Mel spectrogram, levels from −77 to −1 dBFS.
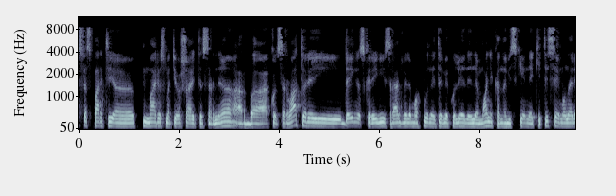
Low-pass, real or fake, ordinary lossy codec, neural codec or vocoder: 10.8 kHz; fake; MP3, 32 kbps; codec, 24 kHz, 1.2 kbps, DualCodec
